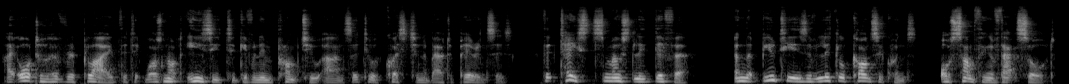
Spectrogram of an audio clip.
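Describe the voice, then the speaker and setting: A man voicing a polite, plain-spoken young governess with measured, respectful frankness in an audiobook. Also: medium pitch, expressive, breathy edge, pitched above the performer's own voice. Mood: frank, apologetic. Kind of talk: dramatic audiobook character dialogue.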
